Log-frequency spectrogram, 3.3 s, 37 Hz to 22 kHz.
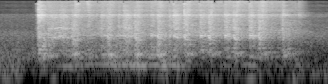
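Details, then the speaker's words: Suzuki Access BS6 scooter after a new battery replaced a dead one: starter churns for about three seconds but the engine does not start. Mechanic suspects a blocked valve in the stepper motor. "కొత్త battery వేసిన తర్వాత చూడండి, సరే okay start కావట్లేదు, stepping motor complaint అనుకుంటాం."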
